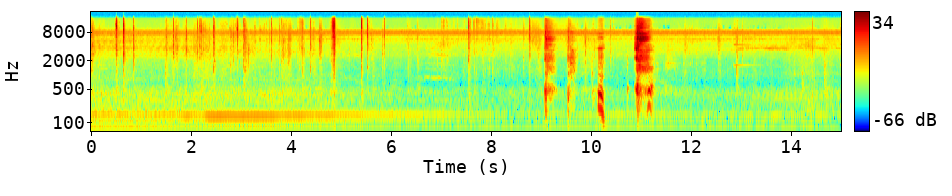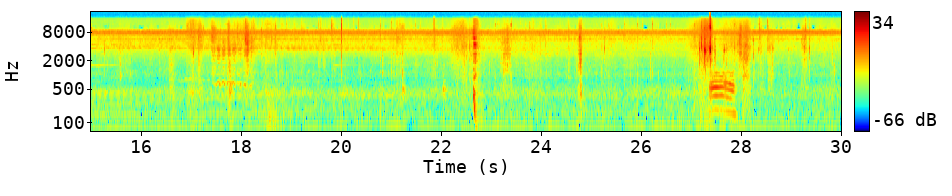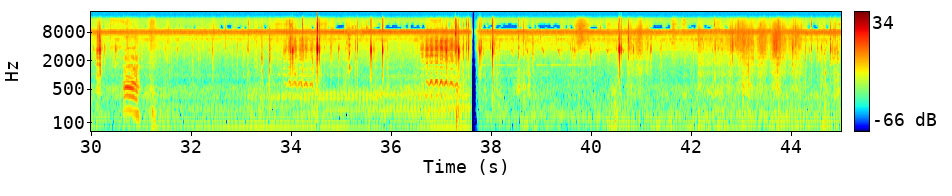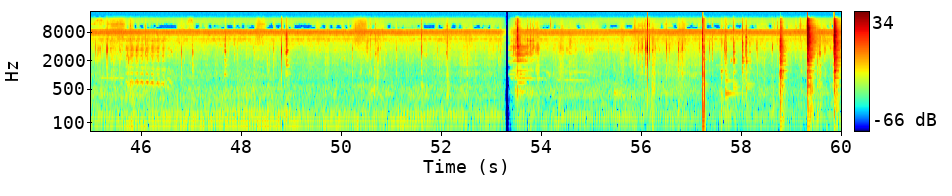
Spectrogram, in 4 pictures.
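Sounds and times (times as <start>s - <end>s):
animal bleating: 6.5s - 7.4s, 16.8s - 18.5s, 33.5s - 34.7s, 36.5s - 37.5s, 45.2s - 46.8s, 53.9s - 55.1s
sharp knocks and clinks: 53.4s - 54.1s, 57.5s - 60.0s.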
